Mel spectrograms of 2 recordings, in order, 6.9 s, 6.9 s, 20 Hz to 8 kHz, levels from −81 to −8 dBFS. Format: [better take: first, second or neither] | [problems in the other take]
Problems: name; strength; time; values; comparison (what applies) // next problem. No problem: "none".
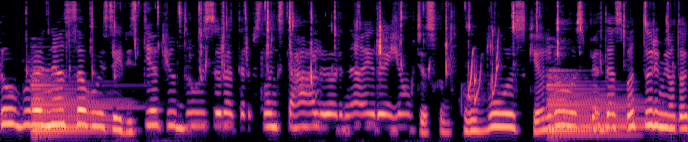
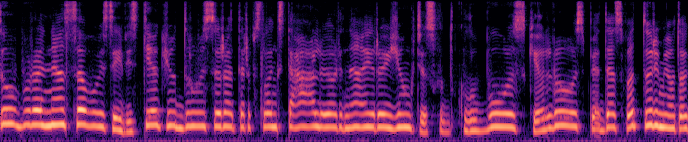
second | noise reduction (classical method Wiener filter)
